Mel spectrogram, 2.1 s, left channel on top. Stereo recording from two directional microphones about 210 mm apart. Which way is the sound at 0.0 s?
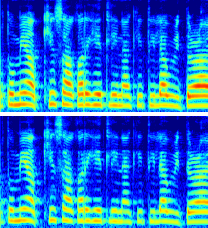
Centre (ahead or behind).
